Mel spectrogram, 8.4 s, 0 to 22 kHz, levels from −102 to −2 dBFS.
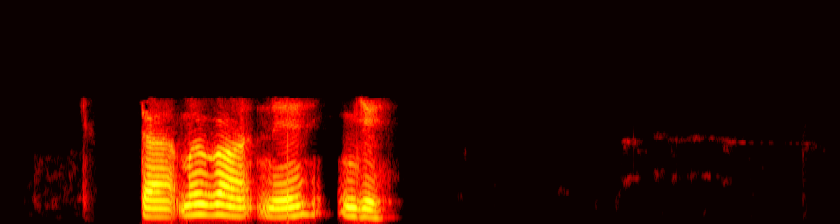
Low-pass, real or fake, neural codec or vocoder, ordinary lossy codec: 3.6 kHz; real; none; MP3, 24 kbps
